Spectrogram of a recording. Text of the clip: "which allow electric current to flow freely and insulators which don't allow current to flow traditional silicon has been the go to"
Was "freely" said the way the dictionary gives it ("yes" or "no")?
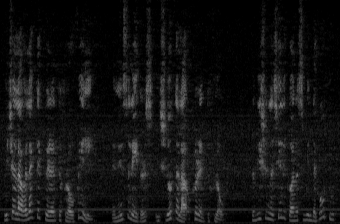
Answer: no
